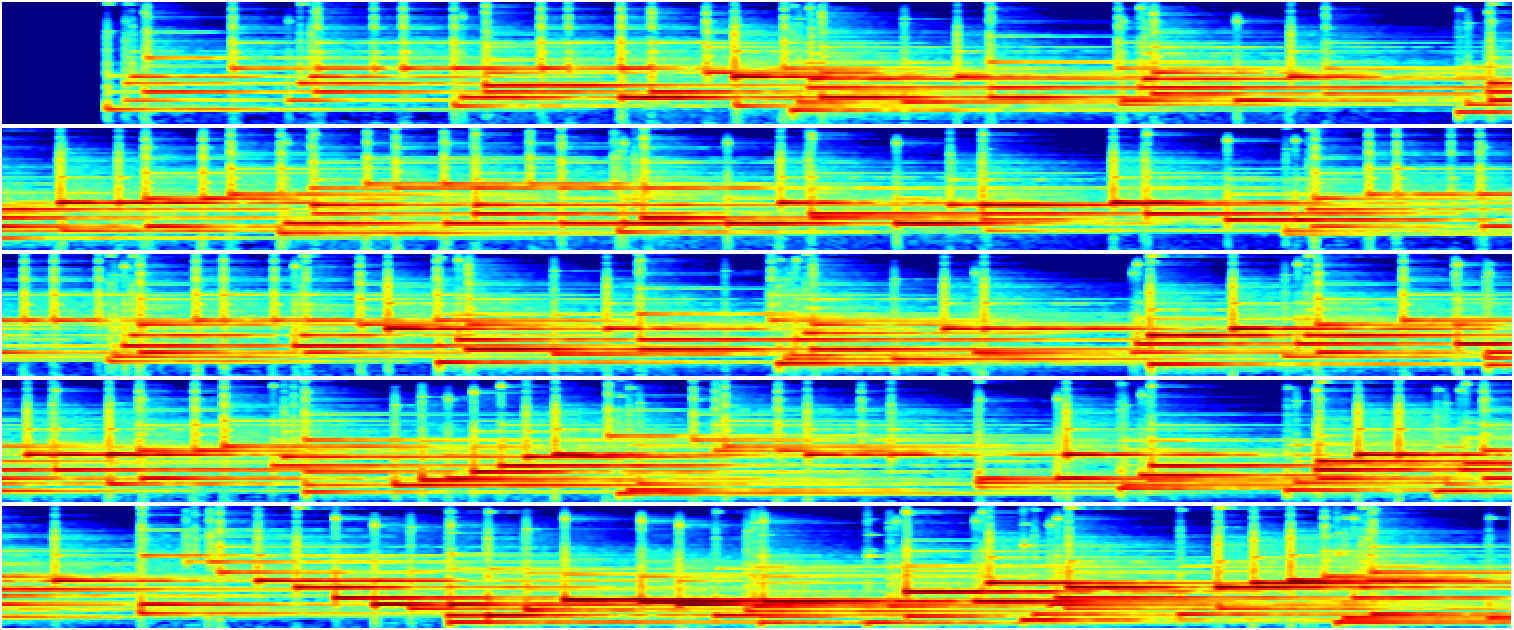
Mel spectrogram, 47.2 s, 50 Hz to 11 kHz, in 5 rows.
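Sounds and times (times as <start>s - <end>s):
music box melody: 0.7s - 47.1s.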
